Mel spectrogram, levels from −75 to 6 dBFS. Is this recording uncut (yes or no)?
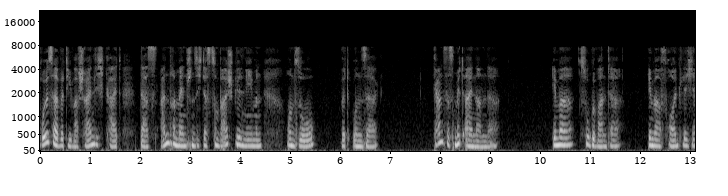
yes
